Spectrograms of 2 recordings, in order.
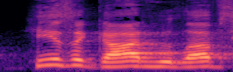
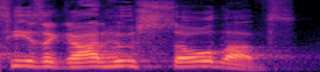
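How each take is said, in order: First: Said in the usual way. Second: "so" set apart with emphasis; stress on SO. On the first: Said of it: "sometimes we just gloss over". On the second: Shown as a demonstration. Preacher restating who God is, emphasis on "so". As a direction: lean on the word "so" before "loves". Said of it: "There's an emphasis in this verse".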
